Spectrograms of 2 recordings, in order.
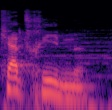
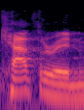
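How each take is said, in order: First: The name is said with a French pronunciation. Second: The name is said with an English pronunciation. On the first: The speaker calls it right. "we pronounce it Catherine" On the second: The speaker calls it wrong. "we don't pronounce it Catherine"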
